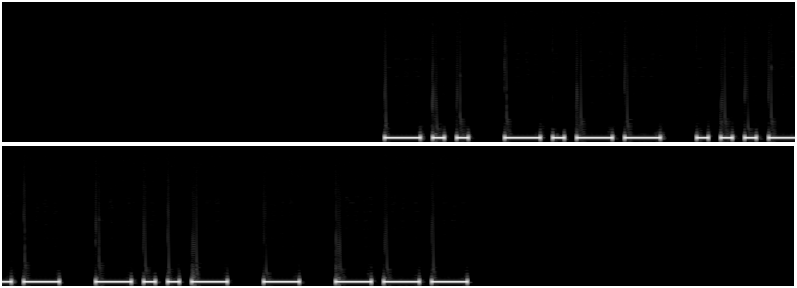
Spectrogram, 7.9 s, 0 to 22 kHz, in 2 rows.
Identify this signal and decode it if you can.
Morse code, heard as a keyed tone, about 20 wpm, 700 Hz. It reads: DY3XTO
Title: DXCC-100 Call Signs - 6 Characters - Repeated 3x - 20wpm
